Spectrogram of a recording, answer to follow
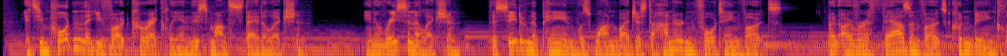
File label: narration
